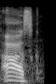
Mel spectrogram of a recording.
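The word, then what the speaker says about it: ask: हैं क्या पढ़ते हैं आस्क अस्क नहीं पढ़ना है ठीक है तो एक अचरण यहां पर आ होता है इसलिए हम क्या पढ़ेंगे आस्क ठीक है आस्क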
